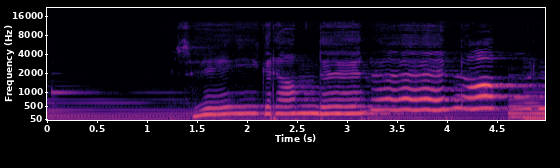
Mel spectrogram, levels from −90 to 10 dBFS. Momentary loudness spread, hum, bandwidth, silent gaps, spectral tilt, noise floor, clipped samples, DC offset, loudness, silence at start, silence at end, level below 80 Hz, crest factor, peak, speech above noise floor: 13 LU; none; 13.5 kHz; none; -7 dB/octave; -53 dBFS; under 0.1%; under 0.1%; -31 LUFS; 0 s; 0 s; -52 dBFS; 16 dB; -16 dBFS; 21 dB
